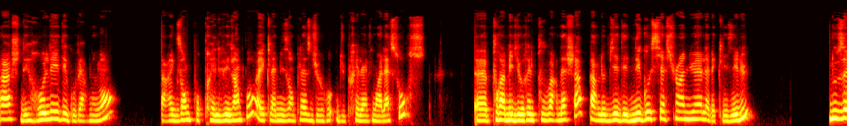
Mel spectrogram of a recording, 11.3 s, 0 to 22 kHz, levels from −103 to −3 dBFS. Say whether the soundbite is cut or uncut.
uncut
